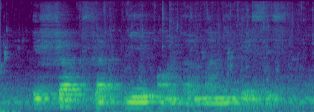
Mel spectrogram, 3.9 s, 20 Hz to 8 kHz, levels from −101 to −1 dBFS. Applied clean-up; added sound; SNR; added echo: none; Gurgling; 19 dB; reverberation time 0.9 s.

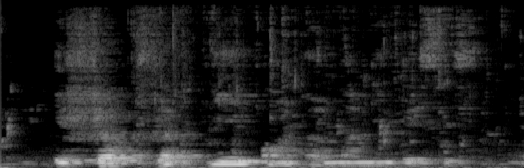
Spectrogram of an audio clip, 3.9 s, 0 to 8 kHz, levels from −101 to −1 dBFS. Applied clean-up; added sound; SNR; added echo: classical method WPE with log-MMSE.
